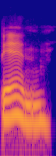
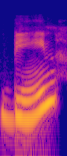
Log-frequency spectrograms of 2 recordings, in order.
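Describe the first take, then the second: First: The vowel is short, like in 'bin'. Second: The vowel is long, like in 'bean'. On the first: The speaker calls it wrong. "Americans will pronounce it like bin" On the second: The speaker calls it right. "it's B E E N, bean"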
